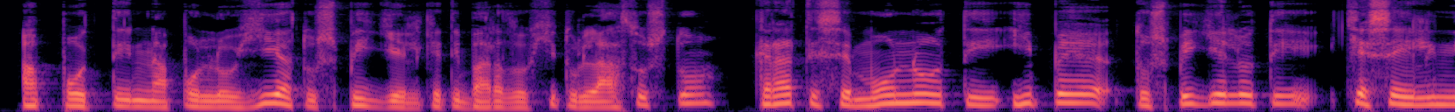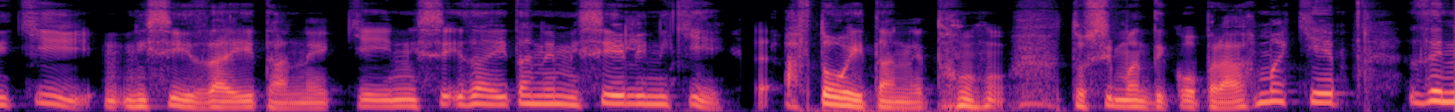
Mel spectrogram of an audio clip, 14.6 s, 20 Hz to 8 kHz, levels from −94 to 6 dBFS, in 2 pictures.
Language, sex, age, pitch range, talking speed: Greek, male, 30-49, 110-155 Hz, 155 wpm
